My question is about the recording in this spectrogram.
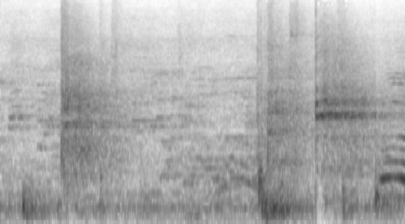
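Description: A handful of sharp thuds and cracks in a baseball batting-cage hall, the loudest pair about two and a half to three seconds in, each followed by a short echo: baseballs striking gloves and netting during pitching practice.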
